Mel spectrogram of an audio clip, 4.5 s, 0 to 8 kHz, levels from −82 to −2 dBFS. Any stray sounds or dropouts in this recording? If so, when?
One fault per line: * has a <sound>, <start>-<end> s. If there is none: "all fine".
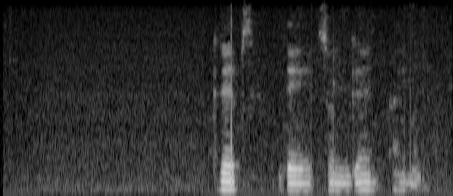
all fine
